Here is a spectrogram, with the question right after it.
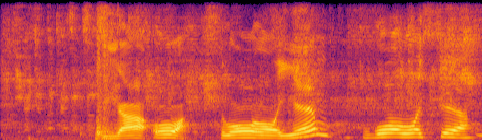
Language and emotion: Russian, neutral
